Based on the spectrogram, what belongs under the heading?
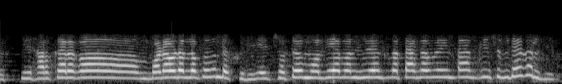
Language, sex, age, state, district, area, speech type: Odia, female, 45-60, Odisha, Jagatsinghpur, rural, conversation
